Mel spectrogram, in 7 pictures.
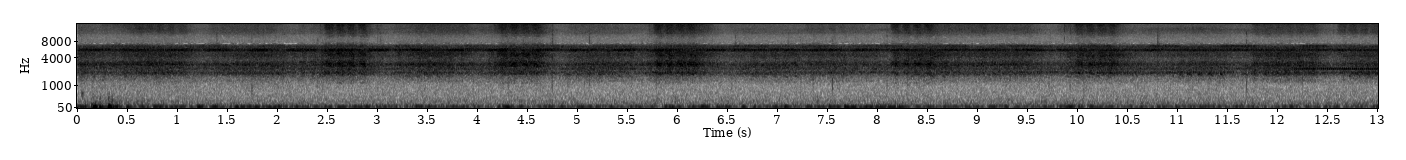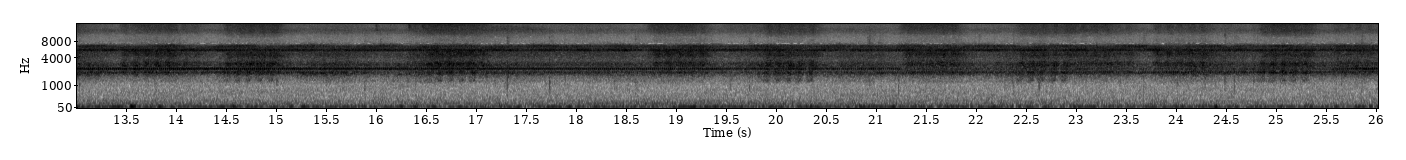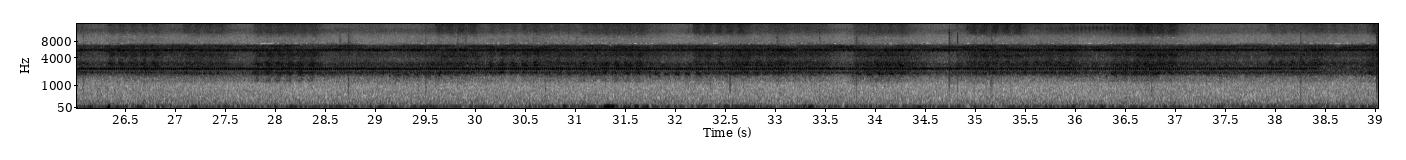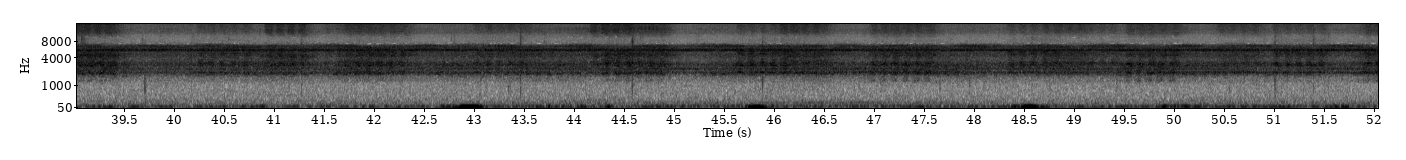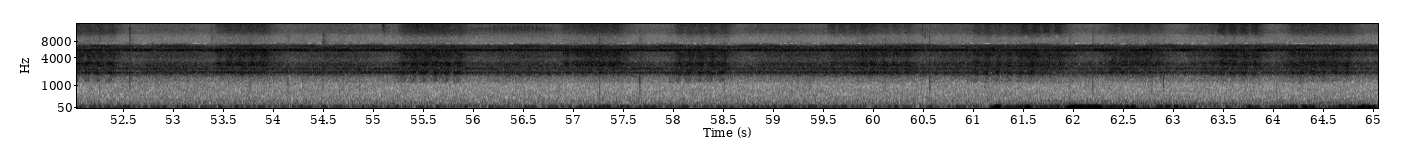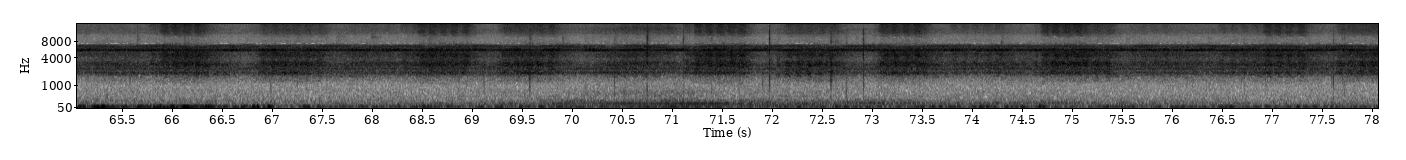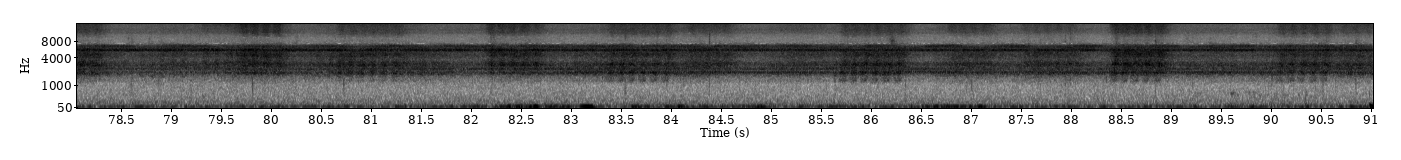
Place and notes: {"title": "A back yard in Chestnut Mountain, Georgia, USA - Cicadas, round midnight", "date": "2018-07-22 23:11:00", "description": "Cicadas and other night troubadours in the foothills of north Georgia", "latitude": "34.17", "longitude": "-83.80", "altitude": "283", "timezone": "America/New_York"}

